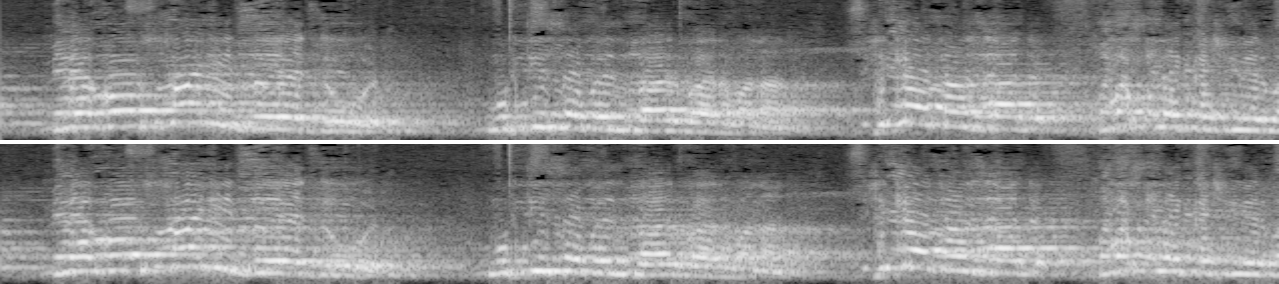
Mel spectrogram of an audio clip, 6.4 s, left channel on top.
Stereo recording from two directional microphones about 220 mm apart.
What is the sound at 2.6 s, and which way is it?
A man's voice, 30° left (ahead or behind).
